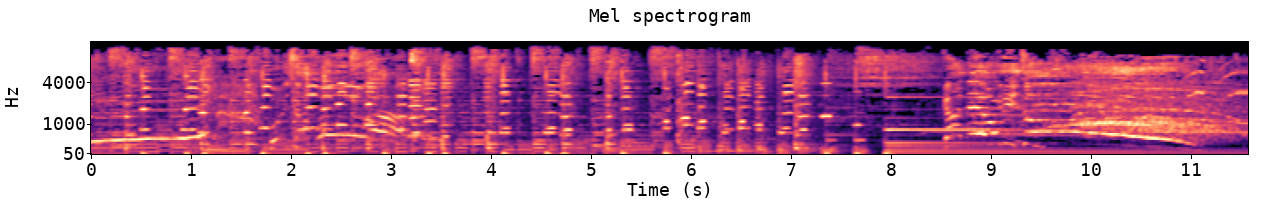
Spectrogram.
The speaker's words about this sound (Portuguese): Ei, cadê o grito aí, minha gente? Mais uma vez.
